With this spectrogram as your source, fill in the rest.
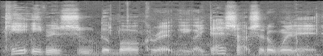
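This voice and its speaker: A man's voice: deep voice, huge pitch swings, a little fast. A man chatting casually and slangily in a complaining way on an outdoor basketball court. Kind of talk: casual chat to camera. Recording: noisy outdoor camera audio.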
